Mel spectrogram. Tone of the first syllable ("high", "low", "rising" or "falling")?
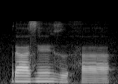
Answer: high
